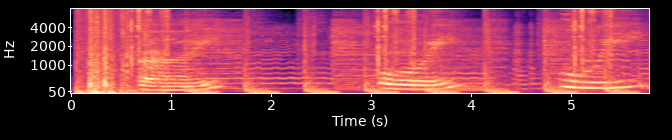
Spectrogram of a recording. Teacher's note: Ook bekend as twee klanke want dit is waarvoor duftonge staan. Dit is twee verskillende oop klanke wat direk na mekaar uitgespreek word. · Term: diftonge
